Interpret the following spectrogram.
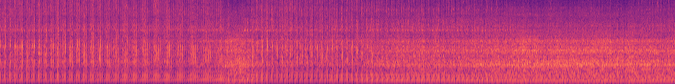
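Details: Motorcycle riding home after failed exhaust gasket replaced, bike still needing a tune: smooth steady exhaust drone with one speed change, no ticking or puffing; exhaust leak fixed.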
